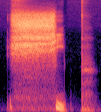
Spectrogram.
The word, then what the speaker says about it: sheep: sounds like ship and sheep. Oh, that's a great example. Ship has a short I sound like I. Sheep has a long e sound.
